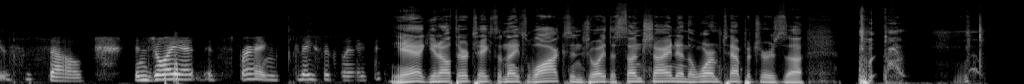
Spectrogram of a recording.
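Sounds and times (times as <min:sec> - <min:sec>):
speech: 0:00.0 - 0:09.9
raspy exhale: 0:08.1 - 0:08.4
person coughing harshly: 0:08.6 - 0:09.8.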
